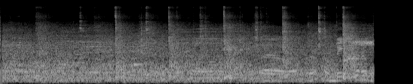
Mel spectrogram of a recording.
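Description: Crowd chatter with repeated clinks and clatter of stainless-steel thali plates and tumblers; the sound cuts out suddenly near the end.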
